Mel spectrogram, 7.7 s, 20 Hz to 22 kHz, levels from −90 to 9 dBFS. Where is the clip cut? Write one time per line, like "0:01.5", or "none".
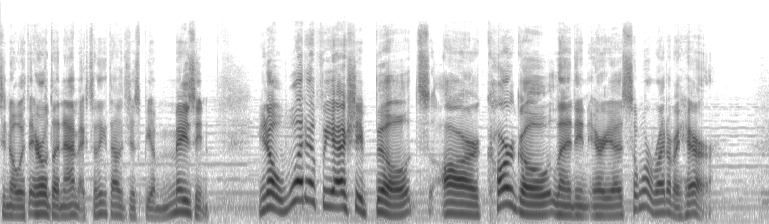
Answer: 0:01.9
